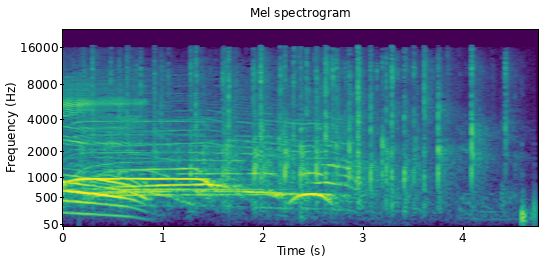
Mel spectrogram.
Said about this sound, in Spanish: Fuerte aplauso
